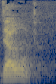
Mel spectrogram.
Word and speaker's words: داود: يكتب ولا ينطق، وفي شيء ينطق أيضا ولا يكتب، داود، واو،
